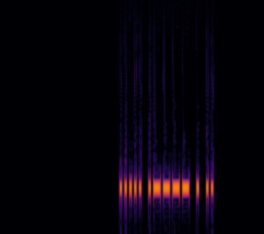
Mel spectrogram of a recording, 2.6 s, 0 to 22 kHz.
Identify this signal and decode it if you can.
Morse code, heard as a keyed tone, about 48 wpm, 700 Hz. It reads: 51EI
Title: Four Challenging Letter-Number Combinations 50wpm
